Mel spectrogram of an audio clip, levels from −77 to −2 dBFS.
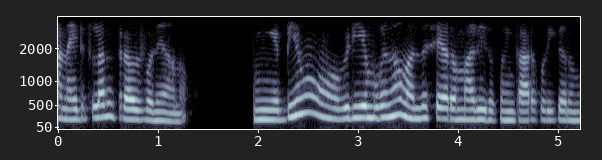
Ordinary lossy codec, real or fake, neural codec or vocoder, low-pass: Opus, 32 kbps; fake; codec, 16 kHz, 0.7 kbps, FocalCodec; 3.6 kHz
